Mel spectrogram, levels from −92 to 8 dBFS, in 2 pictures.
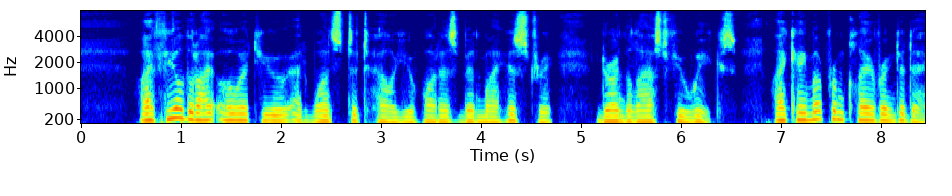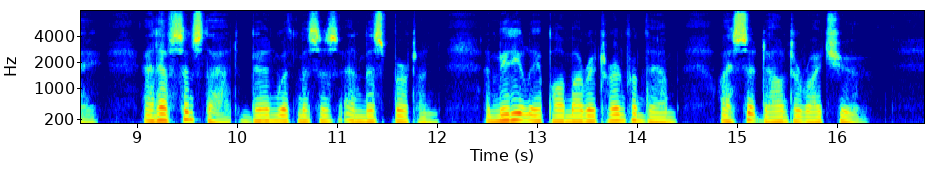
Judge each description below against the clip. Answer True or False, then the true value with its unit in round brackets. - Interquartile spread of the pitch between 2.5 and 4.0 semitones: True (3.2 semitones)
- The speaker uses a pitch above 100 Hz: True (140 Hz)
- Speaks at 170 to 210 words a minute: True (180 wpm)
